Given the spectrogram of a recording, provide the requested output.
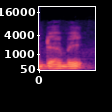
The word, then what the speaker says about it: Derby: The great American horse race is, you must know, the Kentucky Derby, pronounced Derby for interesting reasons we'll go into some other time.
